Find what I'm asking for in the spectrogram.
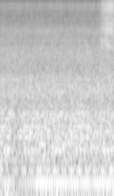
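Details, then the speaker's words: Residential AC condenser unit running after the capacitor was replaced: steady low hum and airy rush with no longer any of the earlier buzzing or bang, and the system now cooling properly. "But one thing you don't hear though is that buzzing sound that you heard before. That buzzing sound, that bang, you don't hear that. That is a good sign."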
